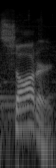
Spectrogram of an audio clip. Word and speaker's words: solder: How would you have spelled solder?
